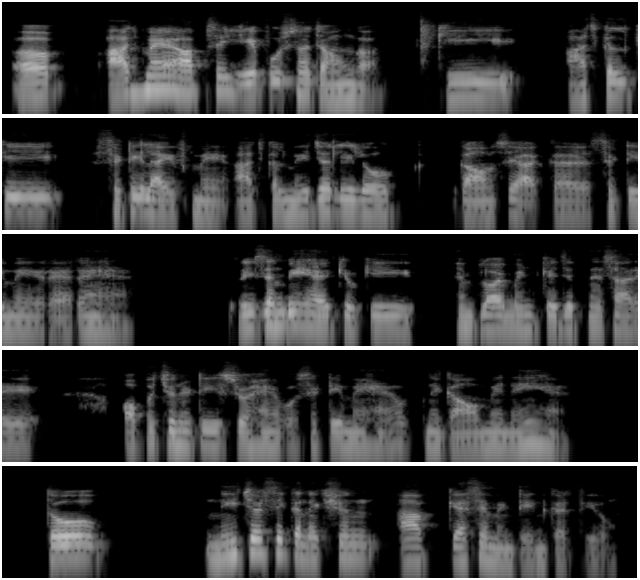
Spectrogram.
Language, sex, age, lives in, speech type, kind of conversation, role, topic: Hindi, male, 30-34, India, conversation, podcast, host, City life mein tum nature se apna connection kaise maintain karte ho?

